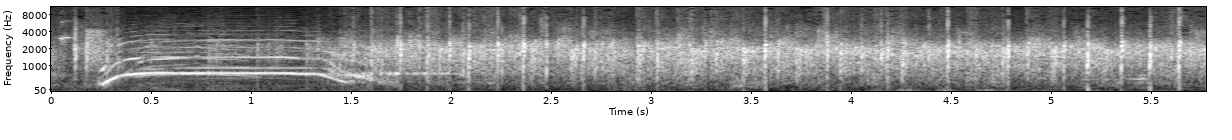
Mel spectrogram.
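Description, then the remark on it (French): A loud, sustained burst of audience applause welcoming a comedian to the stage, opening with a drawn-out whooping cheer from one voice, followed by dense, steady clapping that continues to the end. “Est-ce que vous êtes prêts oui, Alors s'il vous plaît, faites un maximum de bruit”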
